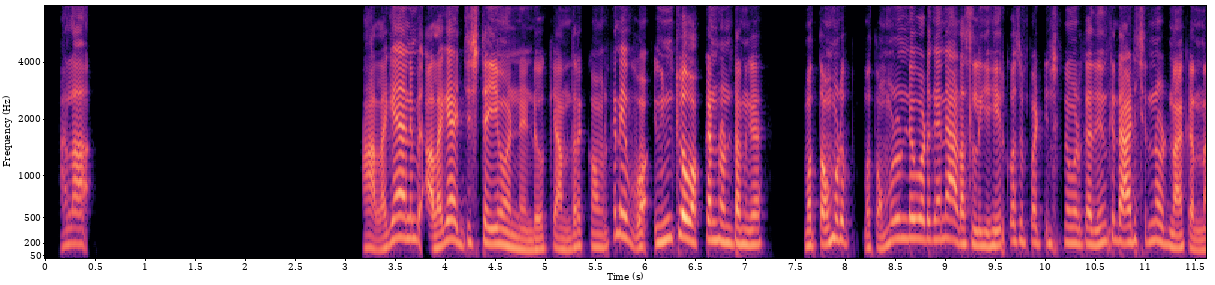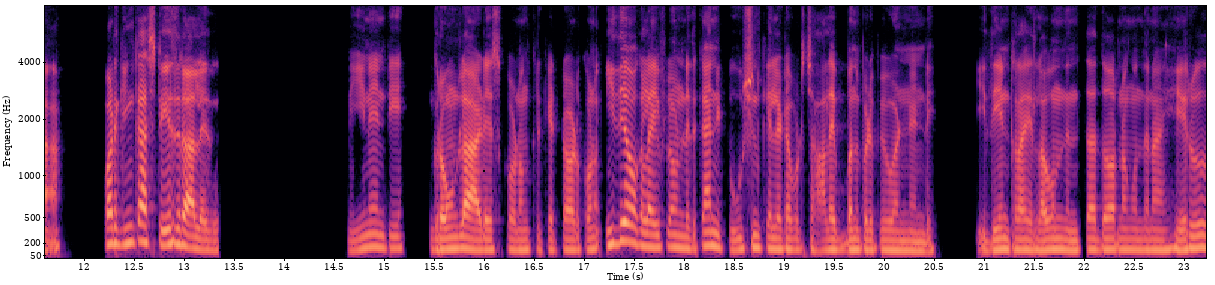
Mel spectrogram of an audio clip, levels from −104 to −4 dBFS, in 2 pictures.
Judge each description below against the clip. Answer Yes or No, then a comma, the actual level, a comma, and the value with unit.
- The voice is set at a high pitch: No, medium, 145 Hz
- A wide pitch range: Yes, wide, 8.0 semitones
